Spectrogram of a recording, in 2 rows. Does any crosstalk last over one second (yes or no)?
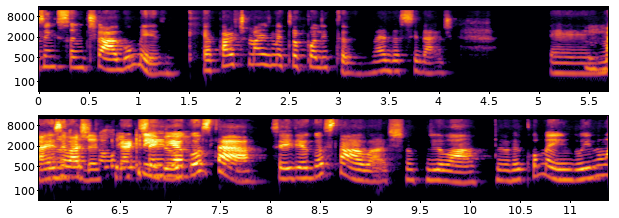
yes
